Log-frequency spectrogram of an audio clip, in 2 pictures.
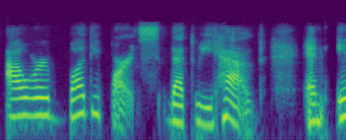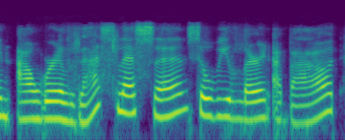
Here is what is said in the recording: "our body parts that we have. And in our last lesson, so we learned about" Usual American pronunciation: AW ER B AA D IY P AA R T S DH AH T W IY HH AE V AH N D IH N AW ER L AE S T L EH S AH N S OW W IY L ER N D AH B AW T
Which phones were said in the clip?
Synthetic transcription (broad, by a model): AW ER B AA D IY P AA R T S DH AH T W IY HH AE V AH N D IH N AW ER L AE S T L EH S AH N S OW W IY L ER N AH B AW T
